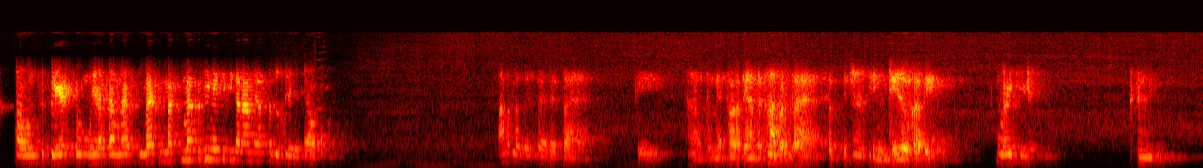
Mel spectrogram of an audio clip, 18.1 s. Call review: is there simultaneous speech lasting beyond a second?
No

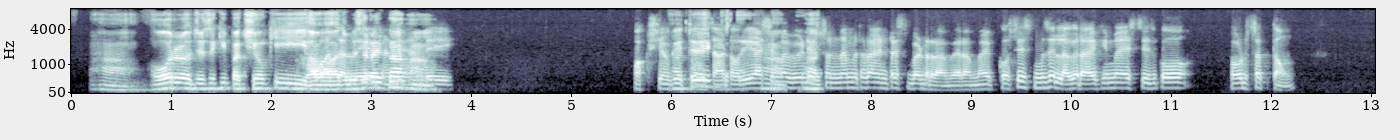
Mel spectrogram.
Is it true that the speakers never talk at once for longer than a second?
No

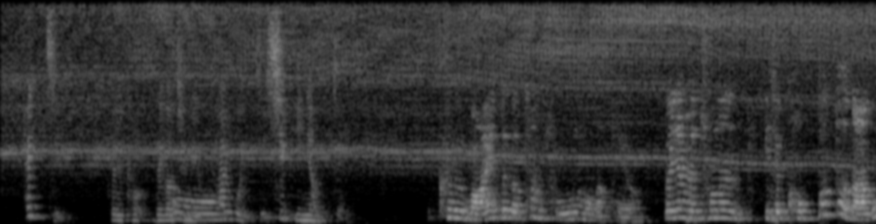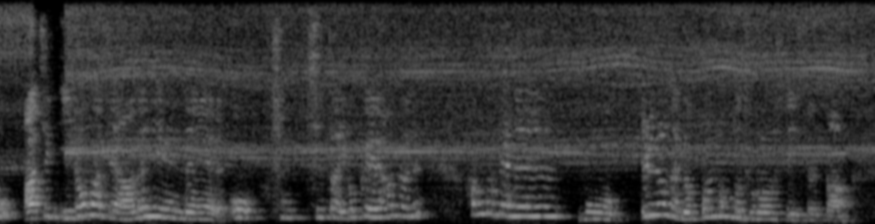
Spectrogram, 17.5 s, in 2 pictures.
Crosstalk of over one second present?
No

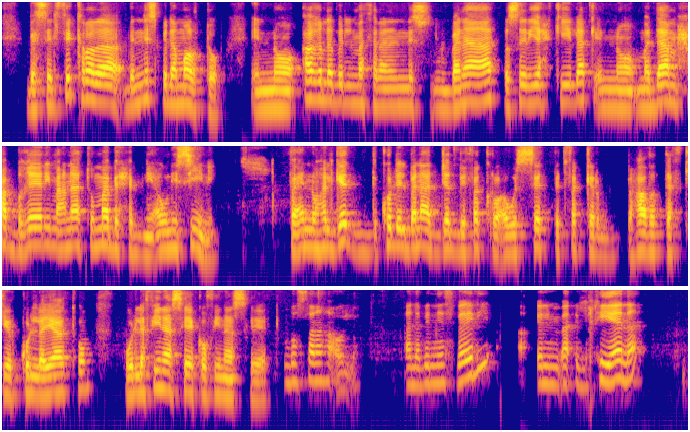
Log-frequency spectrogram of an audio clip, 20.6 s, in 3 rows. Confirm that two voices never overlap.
Yes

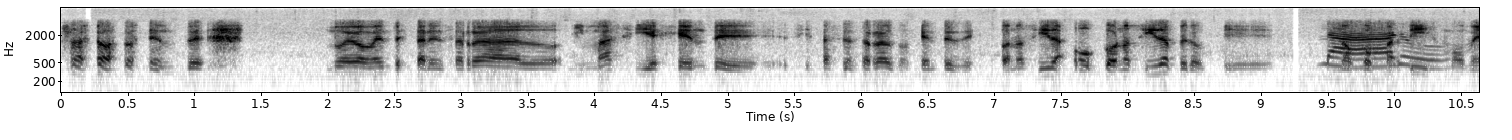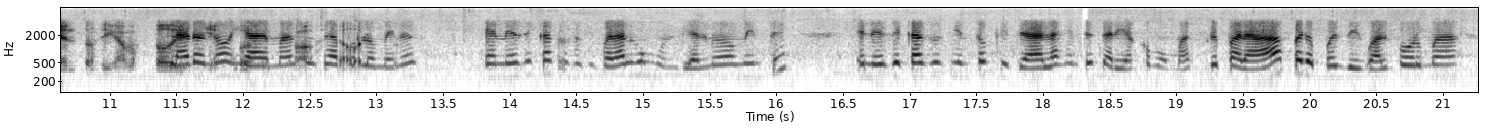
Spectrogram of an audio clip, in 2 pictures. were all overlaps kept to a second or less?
No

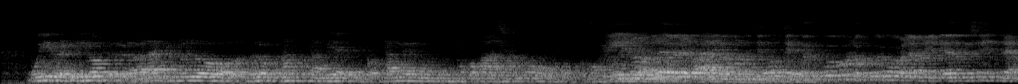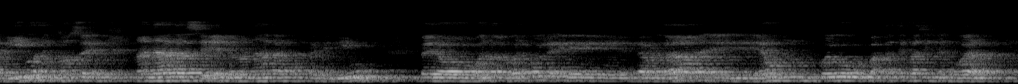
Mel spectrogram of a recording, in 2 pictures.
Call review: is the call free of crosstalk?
No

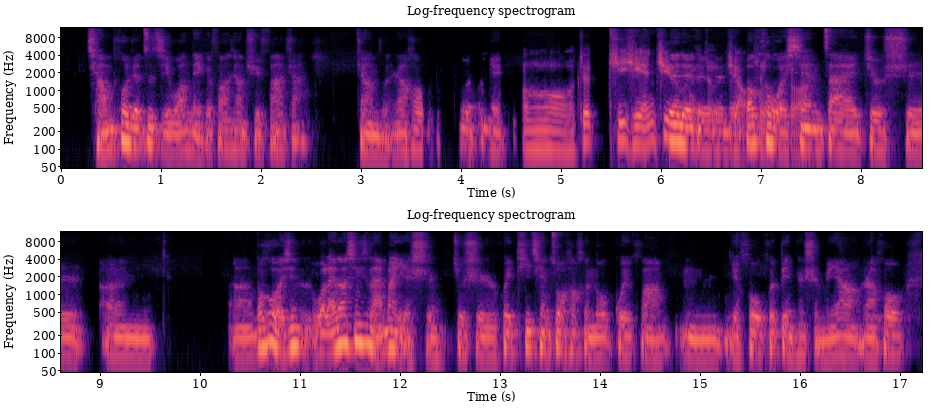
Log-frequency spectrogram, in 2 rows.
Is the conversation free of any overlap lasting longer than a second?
No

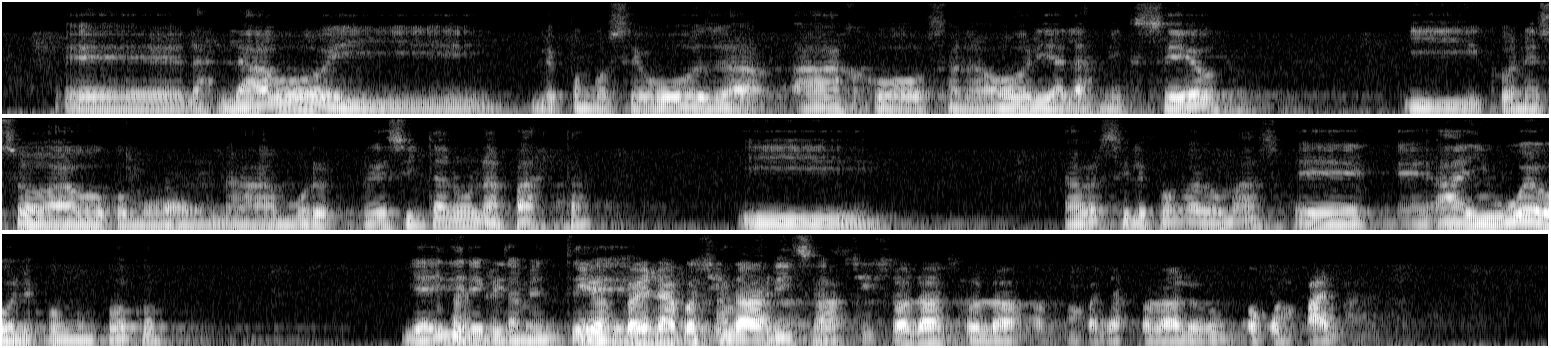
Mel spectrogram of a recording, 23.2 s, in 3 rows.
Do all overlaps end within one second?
No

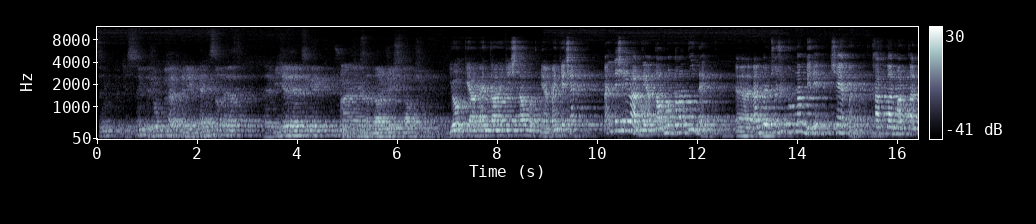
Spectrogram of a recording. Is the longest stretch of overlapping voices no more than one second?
Yes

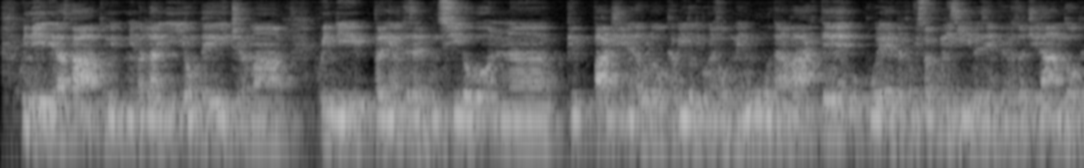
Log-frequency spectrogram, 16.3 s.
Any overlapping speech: No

